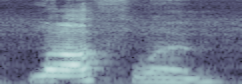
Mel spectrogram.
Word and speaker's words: Laughlin: do you say it I'll say it the right way Laughlin Laughlin yeah I'm gonna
